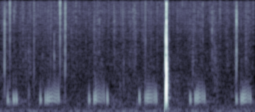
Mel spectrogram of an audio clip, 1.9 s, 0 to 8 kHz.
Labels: {"label": "biophony, stridulation", "recorder": "SoundTrap 600 or HydroMoth"}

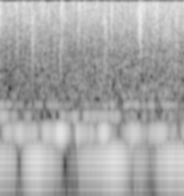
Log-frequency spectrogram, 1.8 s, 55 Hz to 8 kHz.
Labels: {"label": "biophony, midshipman", "recorder": "SoundTrap 500"}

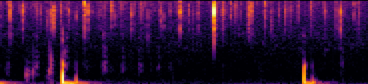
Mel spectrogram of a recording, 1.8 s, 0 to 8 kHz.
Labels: {"label": "biophony, double pulse", "recorder": "SoundTrap 300"}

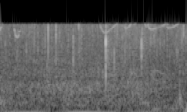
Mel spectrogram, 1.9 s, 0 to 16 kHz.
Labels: {"label": "biophony, dolphin", "recorder": "SoundTrap 500"}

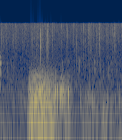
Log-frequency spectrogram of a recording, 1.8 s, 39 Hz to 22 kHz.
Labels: {"label": "biophony, growl", "recorder": "SoundTrap 500"}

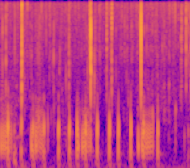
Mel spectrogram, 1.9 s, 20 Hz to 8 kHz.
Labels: {"label": "biophony, stridulation", "recorder": "SoundTrap 600 or HydroMoth"}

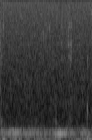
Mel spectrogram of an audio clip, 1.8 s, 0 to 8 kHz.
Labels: {"label": "anthrophony, boat engine", "recorder": "SoundTrap 300"}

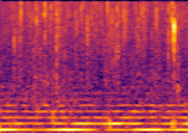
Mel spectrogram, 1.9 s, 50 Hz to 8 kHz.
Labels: {"label": "biophony, midshipman", "recorder": "SoundTrap 500"}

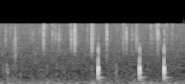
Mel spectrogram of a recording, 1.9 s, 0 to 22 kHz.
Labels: {"label": "biophony, knock croak", "recorder": "SoundTrap 300"}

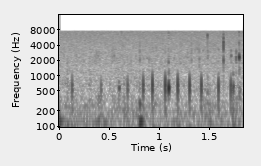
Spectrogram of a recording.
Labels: {"label": "biophony, knock croak", "recorder": "SoundTrap 300"}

